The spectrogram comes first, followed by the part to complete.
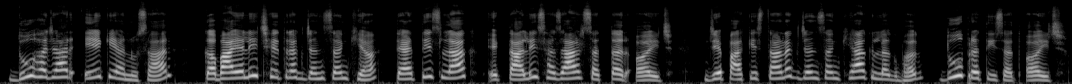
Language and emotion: Maithili, neutral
